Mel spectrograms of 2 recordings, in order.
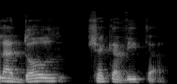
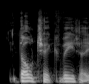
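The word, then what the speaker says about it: La Dolce Vita: Uh, your first show was, forgive me if I don't pronounce this correctly, live in La Dolita. Dolcevita.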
